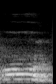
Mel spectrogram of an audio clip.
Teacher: जब हम कहते हैं ओम तो ओ की ध्वनि को लंबा खींचते हैं। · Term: प्लुप्त स्वर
